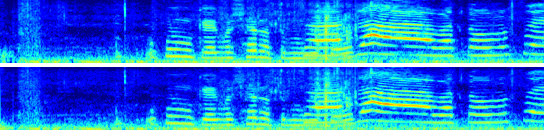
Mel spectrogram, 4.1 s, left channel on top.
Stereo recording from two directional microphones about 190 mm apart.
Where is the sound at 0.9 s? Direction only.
30° left (ahead or behind).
